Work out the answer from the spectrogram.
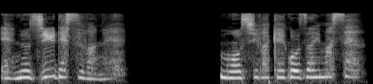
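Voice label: BREAK Japanese, Voice; GF Alarm; Desert Eagle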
